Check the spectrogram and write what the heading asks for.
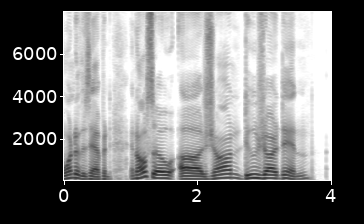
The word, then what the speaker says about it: Jean Dujardin: this happened and also Jean Dujardin I I kind of intentionally mispronounced that but I also was trying really hard to not say she warden because I always read it as DJ like I don't I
